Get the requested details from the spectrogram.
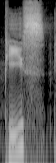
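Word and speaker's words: PiS: Mm-hmm. Piss. I'm, I'm, upset, I'm upset to find out now that it's pronounced what peace. – Peace. Yeah, no, I know, but piss. I always say piss.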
